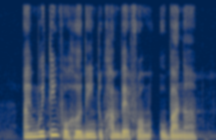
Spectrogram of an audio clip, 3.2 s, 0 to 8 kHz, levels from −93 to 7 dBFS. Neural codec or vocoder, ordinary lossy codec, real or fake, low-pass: none; none; real; none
